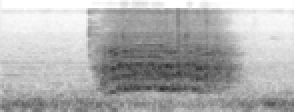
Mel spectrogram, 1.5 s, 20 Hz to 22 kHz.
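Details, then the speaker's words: Kawasaki Bayou KLF300 4x4 whose pull cord locks partway. The starter still spins the engine in a short whirr with no firing, after which the cord pulls freely. The cause is unclear; a loose timing chain and failed tensioner were found, and an upper-end issue is suspected. "you can turn the key on okay look it's locked up tight can't pull it but watch this hit the start button"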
